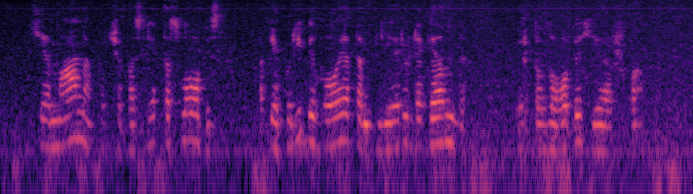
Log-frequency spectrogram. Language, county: Lithuanian, Vilnius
